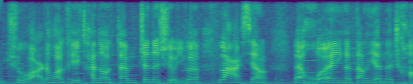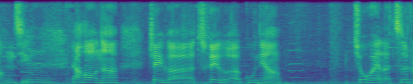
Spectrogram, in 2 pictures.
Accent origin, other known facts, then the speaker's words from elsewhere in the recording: Northeast China, China; 其实我是一个东北人，我的生活环境当中不太会有水这个事情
